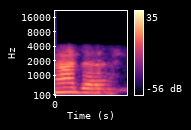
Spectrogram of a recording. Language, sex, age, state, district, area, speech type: Nepali, female, 45-60, West Bengal, Jalpaiguri, rural, conversation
